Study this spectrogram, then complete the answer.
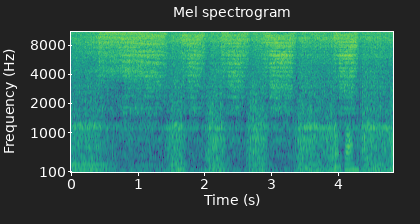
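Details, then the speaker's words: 2000 Ford Cougar 2.5 V6 170 hp at idle: loud steady hiss, and the engine sags and nearly stalls when the leaking vacuum line is touched; a vacuum leak pulling the idle down. "bon voilà ça c'est un truc qu'elle faisait pas mais c'est vraiment la dépression d'air parce que regarde quand tu quand tu touches la dépression qui fuit ça m'a pris presque Calais regarde écoute"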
